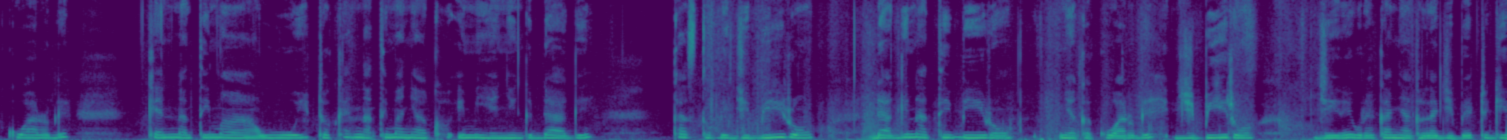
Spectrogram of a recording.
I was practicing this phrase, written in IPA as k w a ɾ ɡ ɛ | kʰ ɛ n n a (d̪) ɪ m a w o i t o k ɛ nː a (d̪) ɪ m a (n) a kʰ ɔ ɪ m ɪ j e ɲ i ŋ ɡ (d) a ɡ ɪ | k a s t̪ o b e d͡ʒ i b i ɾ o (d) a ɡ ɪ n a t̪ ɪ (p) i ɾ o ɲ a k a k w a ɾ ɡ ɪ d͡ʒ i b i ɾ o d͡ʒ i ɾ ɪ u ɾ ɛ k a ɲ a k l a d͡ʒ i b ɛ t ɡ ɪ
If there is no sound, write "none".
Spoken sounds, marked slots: t̪, t̪, ɲ, d, d, b

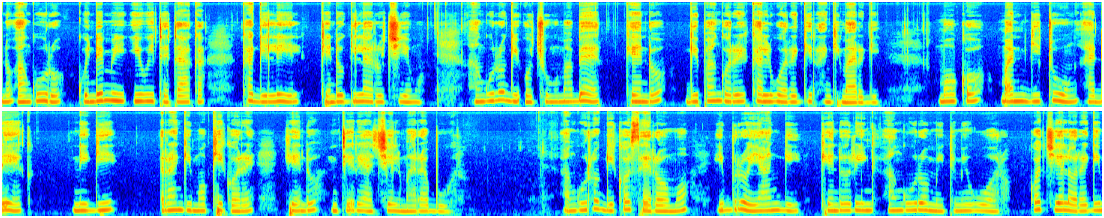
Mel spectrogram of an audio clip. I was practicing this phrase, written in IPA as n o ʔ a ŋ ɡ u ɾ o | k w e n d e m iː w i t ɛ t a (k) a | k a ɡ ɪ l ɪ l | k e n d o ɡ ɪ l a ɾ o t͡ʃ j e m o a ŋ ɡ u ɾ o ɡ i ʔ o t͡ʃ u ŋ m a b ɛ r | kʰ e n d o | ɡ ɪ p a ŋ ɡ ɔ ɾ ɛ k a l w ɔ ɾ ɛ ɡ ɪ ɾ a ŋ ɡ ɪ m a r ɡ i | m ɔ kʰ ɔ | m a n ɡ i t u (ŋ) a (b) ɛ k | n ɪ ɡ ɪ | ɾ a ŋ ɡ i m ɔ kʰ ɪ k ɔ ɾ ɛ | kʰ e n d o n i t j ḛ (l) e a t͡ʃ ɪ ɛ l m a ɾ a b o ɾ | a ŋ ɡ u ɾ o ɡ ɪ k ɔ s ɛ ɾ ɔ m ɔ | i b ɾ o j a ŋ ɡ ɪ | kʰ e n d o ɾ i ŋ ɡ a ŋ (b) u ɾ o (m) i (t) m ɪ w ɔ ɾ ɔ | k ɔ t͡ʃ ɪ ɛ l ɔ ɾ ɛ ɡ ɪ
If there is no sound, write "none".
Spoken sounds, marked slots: k, ŋ, d, ɾ, ɡ, m, t

